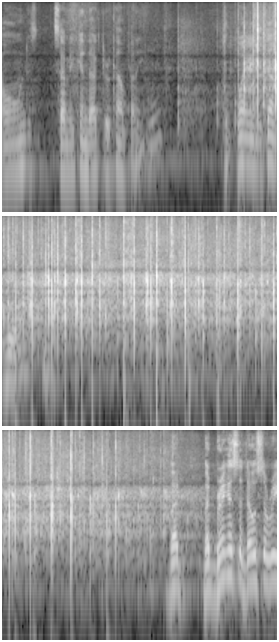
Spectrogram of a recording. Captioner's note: applause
